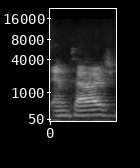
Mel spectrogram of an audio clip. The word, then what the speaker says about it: Emtage: If I'm in Canada, it's Emtage because they pronounce it as the French would. Okay. Otherwise, it's Emtage. It's fine.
